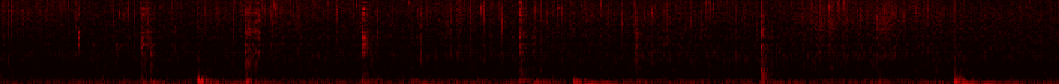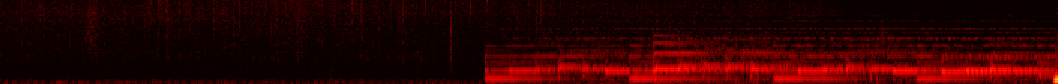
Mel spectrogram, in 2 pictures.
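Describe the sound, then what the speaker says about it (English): Potatoes crackle and sizzle as they hit hot fat in a roasting tray, with scattered spoon clatter and spitting bursts over roughly ten seconds before soft music takes over the frying. "Add the potatoes to the hot fat as quickly as possible, using a long-handled spoon."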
